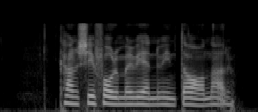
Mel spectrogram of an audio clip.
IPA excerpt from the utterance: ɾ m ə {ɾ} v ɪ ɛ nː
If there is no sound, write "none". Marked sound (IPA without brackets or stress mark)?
ɾ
